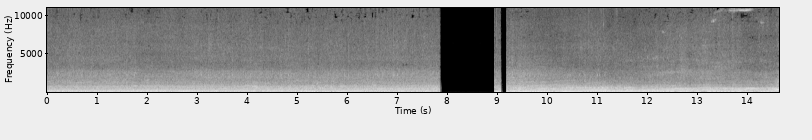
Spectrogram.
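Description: Drift cars' engines revving hard, their pitch rising and falling again and again as the drivers work the throttle through a tandem drift. About eight seconds in, the sound cuts out completely for about a second, then resumes.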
